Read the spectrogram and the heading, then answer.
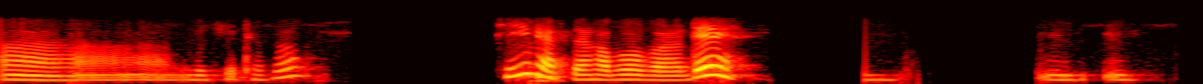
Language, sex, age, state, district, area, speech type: Assamese, female, 45-60, Assam, Tinsukia, urban, conversation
